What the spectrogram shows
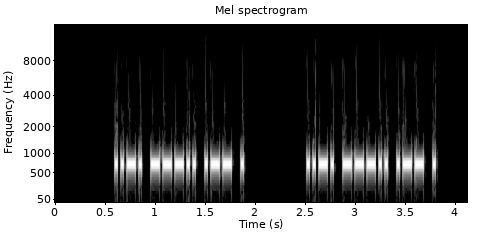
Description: Morse code, heard as a keyed tone, about 40 wpm, 700 Hz. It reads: F8WE F8WE
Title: DXCC-100 Call Signs - 4 Characters - Repeated 2x - 40wpm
